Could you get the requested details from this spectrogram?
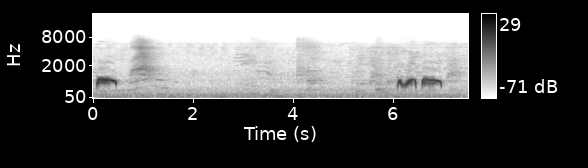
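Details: Spotted dove calling to lure a decoy bird into song: one rounded coo at the start, a faint scratchy sound, several seconds of near silence, then a wavering double coo and a longer arched coo.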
